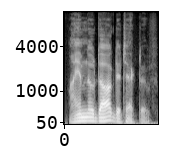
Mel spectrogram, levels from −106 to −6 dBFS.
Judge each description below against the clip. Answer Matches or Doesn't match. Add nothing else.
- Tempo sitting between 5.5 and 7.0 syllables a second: Matches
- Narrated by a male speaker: Matches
